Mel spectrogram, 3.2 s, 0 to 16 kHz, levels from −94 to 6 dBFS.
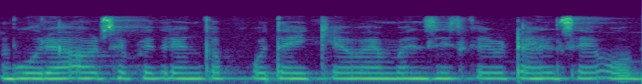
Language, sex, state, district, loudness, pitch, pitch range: Hindi, female, Chhattisgarh, Raipur, -22 LUFS, 245 Hz, 245-250 Hz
